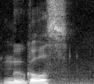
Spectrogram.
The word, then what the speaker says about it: Moogles: Moogles? – Yeah.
